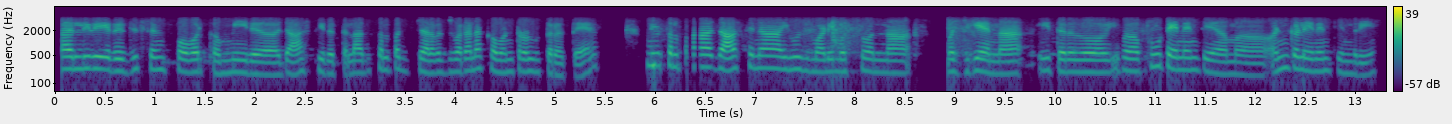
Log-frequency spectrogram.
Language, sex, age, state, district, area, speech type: Kannada, female, 18-30, Karnataka, Mandya, rural, conversation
